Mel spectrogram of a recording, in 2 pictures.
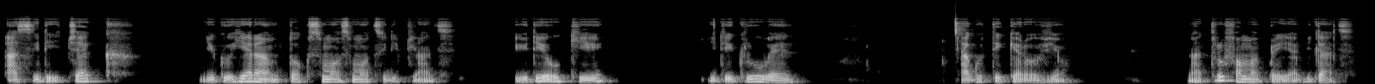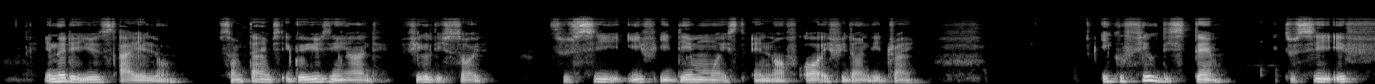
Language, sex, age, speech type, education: Nigerian Pidgin, male, 46-60, spontaneous, tertiary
